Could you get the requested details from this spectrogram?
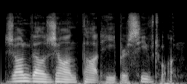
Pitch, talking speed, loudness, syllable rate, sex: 115 Hz, 190 wpm, -17 LUFS, 6.1 syllables/s, male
